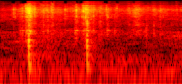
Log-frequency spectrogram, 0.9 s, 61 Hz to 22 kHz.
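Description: A jackfruit still hanging on the tree is knocked to test it, giving two short, dull knocks with a low body around 220 Hz and a bright, papery top that dies away almost instantly. The fruit is judged ripe and ready to be taken off the tree.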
